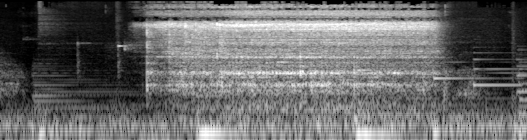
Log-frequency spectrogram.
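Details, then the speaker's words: Bathroom faucet cold-water supply line disconnected, air blown through and shutoff valve opened: steady loud hiss with spitting water spray for several seconds; air and water pass freely, line is clear. "can hear that, I hope, and you can see water kind of spraying out a little bit. So that tells me this is clear."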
